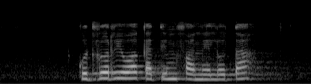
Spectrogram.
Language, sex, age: Tsonga, female, 19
